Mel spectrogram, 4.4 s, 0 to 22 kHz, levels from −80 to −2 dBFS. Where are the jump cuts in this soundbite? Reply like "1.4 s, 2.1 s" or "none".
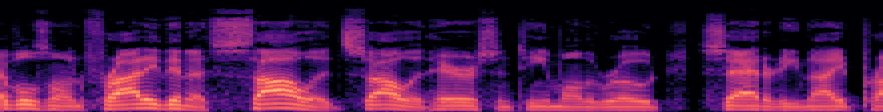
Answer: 2.1 s, 3.4 s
